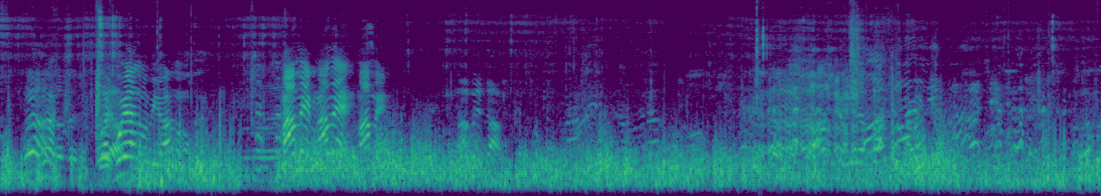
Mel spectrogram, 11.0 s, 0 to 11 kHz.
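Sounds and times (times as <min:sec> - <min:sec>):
people talking: 0:00.2 - 0:11.0.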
